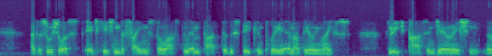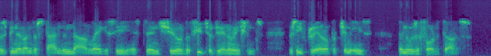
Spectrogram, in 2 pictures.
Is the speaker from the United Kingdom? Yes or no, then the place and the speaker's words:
yes; Dundee, Scotland, United Kingdom; the forced closures of schools by the SNP-led council in my hometown of Dundee.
